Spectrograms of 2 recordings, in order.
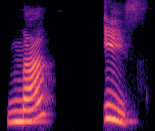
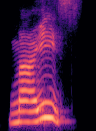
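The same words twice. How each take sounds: First: "Maíz" split into ma, pause, ís; teacher dividing "Maíz" slowly at the hiatus; syllable by syllable. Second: Said in the usual way. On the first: Shown as a demonstration. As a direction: break "Maíz" into two separate syllables. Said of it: "hacer la división". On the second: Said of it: "la sílaba tónica".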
